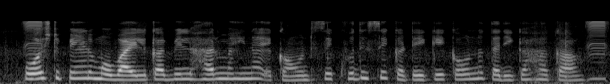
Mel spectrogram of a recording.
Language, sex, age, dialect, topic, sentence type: Bhojpuri, female, 41-45, Western, banking, question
